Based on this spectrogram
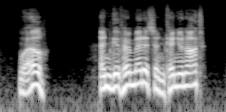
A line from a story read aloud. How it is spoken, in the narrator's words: he shouted out angrily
